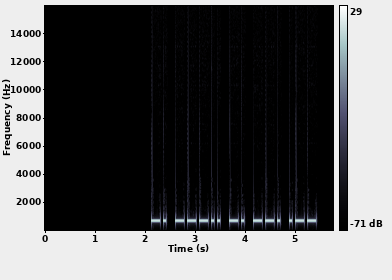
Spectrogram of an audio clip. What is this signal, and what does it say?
Morse code, heard as a keyed tone, about 20 wpm, 700 Hz. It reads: N8NGW
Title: USA Call Signs - 5 Characters - Repeated 2x - 20wpm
